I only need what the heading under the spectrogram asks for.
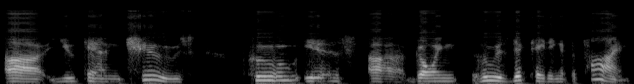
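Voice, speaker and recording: A man presenting an informal product tutorial, explaining things in a halting, piecemeal way. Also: a little high, lively intonation, dry recording, low-quality recording. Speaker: presenter demonstrating dictation devices and software. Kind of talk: informal product tutorial narrated over slides.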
